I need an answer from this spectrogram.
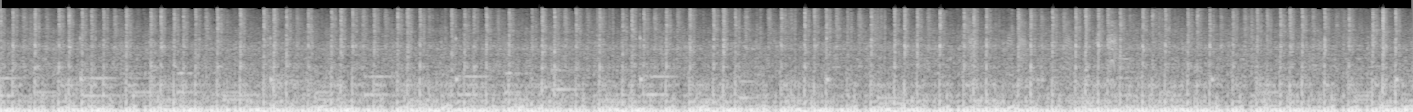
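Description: Motorcycle engine running steadily with a low, rapid rumble.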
